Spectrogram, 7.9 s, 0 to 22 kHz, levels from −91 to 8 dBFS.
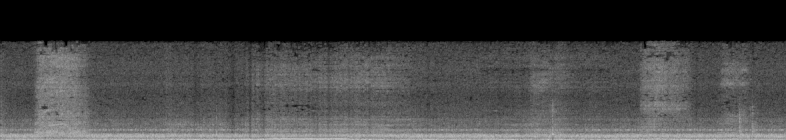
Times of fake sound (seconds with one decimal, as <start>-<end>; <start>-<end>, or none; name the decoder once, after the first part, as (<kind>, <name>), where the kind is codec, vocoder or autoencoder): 3.1-4.1 (codec, SNAC); 4.8-6.1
